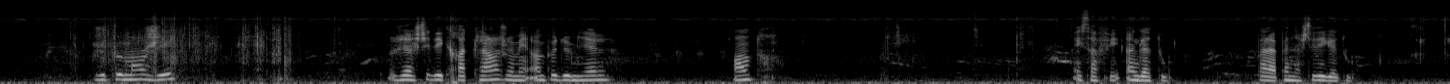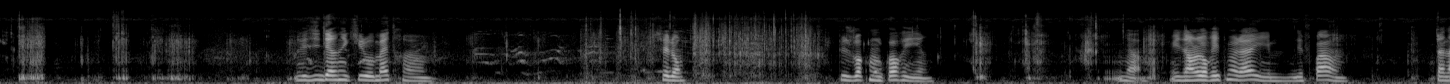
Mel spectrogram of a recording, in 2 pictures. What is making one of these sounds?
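A woman talks casually and close by, with pauses.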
